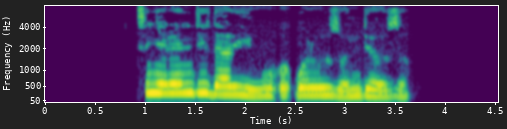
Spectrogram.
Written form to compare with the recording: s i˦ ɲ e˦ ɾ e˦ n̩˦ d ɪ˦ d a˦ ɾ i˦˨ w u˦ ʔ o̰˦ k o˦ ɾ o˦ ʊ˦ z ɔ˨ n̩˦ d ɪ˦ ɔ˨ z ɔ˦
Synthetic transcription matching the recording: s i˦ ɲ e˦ ɾ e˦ n̩˦ d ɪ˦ d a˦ ɾ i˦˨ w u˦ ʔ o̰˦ k͡p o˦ ɾ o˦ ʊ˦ z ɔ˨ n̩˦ d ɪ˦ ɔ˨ z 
